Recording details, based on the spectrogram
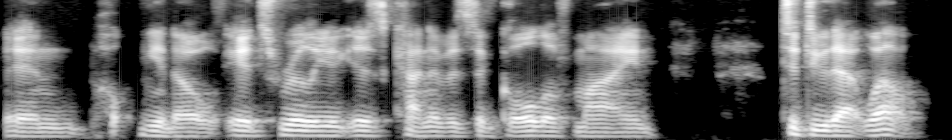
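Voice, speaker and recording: A man speaking as an interview guest in a relaxed, conversational way, sprinkling his talk with "you know" and short laughs. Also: sits low, normal speed.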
